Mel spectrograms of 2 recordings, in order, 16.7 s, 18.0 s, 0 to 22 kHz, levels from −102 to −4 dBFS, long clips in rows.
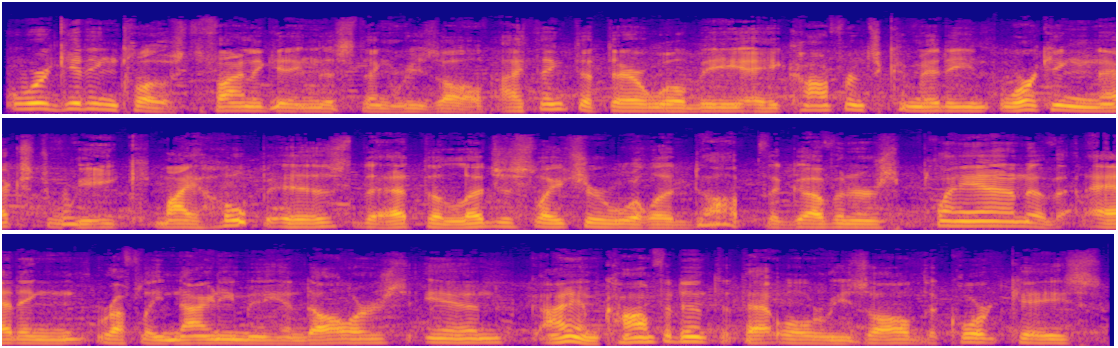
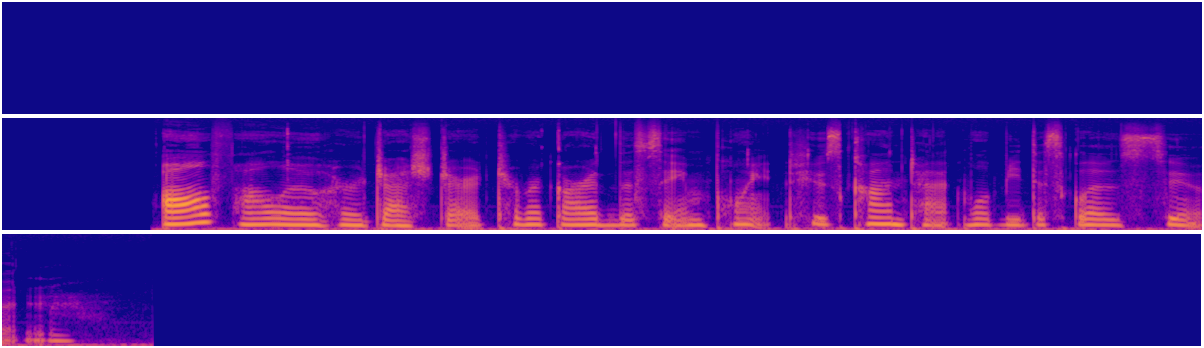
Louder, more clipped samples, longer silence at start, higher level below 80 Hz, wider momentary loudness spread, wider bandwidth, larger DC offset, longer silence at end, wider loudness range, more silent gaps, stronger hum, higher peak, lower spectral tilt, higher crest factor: first, -24 LUFS vs -35 LUFS; neither; second, 0 s vs 6.75 s; second, -66 dBFS vs -60 dBFS; second, 7 LU vs 12 LU; second, 12.5 kHz vs 17 kHz; neither; second, 0.05 s vs 5.3 s; second, 2 LU vs 10 LU; neither; neither; first, -6 dBFS vs -14 dBFS; about the same, -6 dB/octave vs -6 dB/octave; second, 18 dB vs 26 dB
